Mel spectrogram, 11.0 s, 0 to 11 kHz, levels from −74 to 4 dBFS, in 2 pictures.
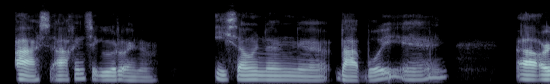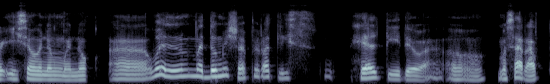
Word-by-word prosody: Ah, 115 0 +7
sa 125 -1 0
akin 150 +1 -6
siguro 120 -2 -2
ano, 100 -1 -8 0.6
isaw 130 0 +1
ng, 120 -1 -1 0.2
ah, 105 -1 -4
baboy 110 -1 0
ayan, 125 -7 -7 0.7
ah, 130 -2 +7
or 130 - +7
isaw 135 0 +2
ng 125 -2 0
manok. 115 +1 -1 0.2
Ah, 140 0 -1
well 220 -4 +2
madumi 215 +2 +2
siya - - 0
pero 220 -3 -6
at 205 -4 -2
least 165 +2 -8 0.3
healthy, 160 -5 +2
di 120 -2 0
ba? 165 +9 -5
Oo, 130 -1 -6
masarap. - - +3
130 Hz, 145 wpm, -24 LUFS, 120-150 Hz, 0.7 s, Ah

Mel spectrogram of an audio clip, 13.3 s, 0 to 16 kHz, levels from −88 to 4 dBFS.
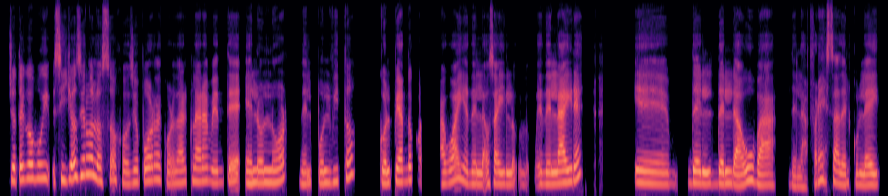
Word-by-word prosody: yo 215 -1 +2
tengo 235 +3 +3
muy, 245 0 -1
si 225 -2 -1
yo 240 +3 +4
cierro 300 +2 +2
los 215 -6 -1
ojos, 180 -4 -3
yo 195 - -1
puedo 205 +2 +1
recordar 195 -4 -2
claramente 195 - 0
el 185 +1 +2
olor 190 +6 +1 0.2
del 170 -1 -3
polvito 195 - -2 0.4
golpeando 195 +3 +2
con 200 - -11 0.3
el - - +1
agua 190 +5 +1
y 230 - -1
en 180 -3 -2
el, 170 -1 +1
o 175 - -2
sea, 175 0 +1
y 170 - 0
lo 170 - 0 0.3
en 170 +3 -3
el 170 +1 +3
aire, 205 - +4 0.8
eh, 175 -3 +1
mm, 165 -1 -17 0.2
del 175 -2 +2
de 175 -1 +3
la 165 -4 +3
uva, 165 -6 +1 0.2
de 150 -3 -8
la 135 -3 -7
fresa, 195 - -2
del 165 +2 -2
Kool-Aid. 160 0 0
185 Hz, 185 wpm, -24 LUFS, 170-210 Hz, 0.8 s, yo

